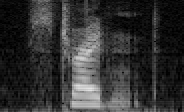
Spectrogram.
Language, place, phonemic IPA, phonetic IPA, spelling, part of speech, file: English, California, /ˈstɹaɪ.dənt/, [ˈstɹaɪ.dn̩t], strident, adjective / noun, En-us-strident.ogg
- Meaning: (adjective) 1. Loud; shrill, piercing, high-pitched; rough-sounding 2. Grating or obnoxious 3. Forceful (typically in a negative way) or obtrusive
